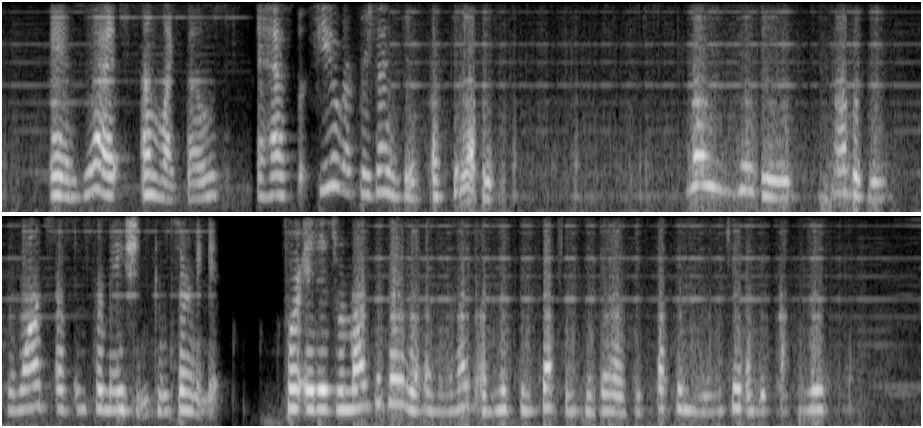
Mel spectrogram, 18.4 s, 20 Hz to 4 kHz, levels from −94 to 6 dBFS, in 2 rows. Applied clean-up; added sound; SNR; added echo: neural separator model SepFormer DNS4.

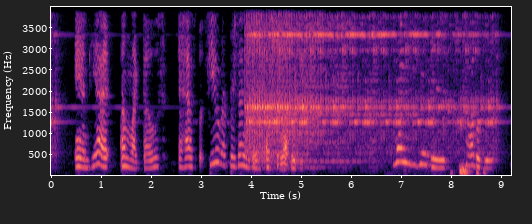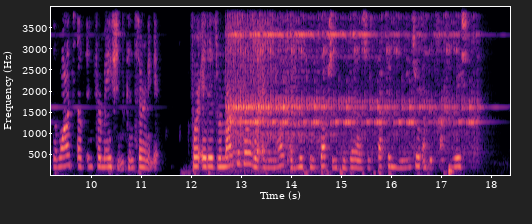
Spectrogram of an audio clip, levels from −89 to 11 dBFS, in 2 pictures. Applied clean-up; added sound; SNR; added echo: classical method WPE with log-MMSE.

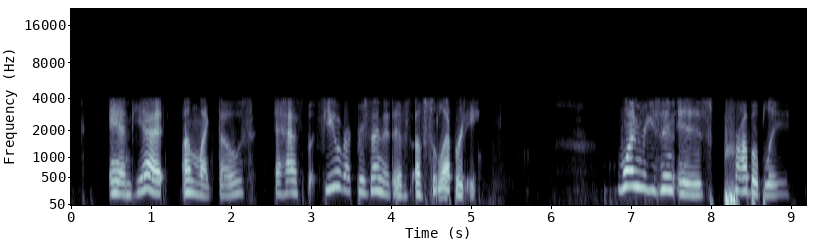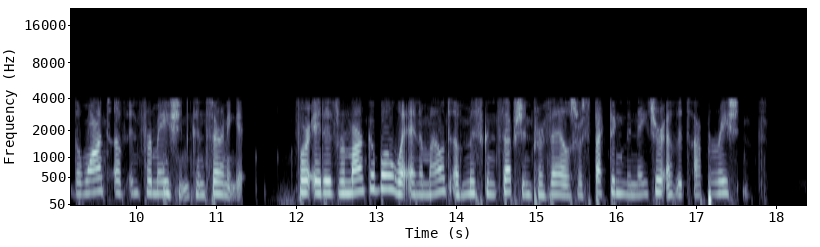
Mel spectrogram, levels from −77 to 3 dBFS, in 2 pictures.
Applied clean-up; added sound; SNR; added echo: none; none; none; none.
